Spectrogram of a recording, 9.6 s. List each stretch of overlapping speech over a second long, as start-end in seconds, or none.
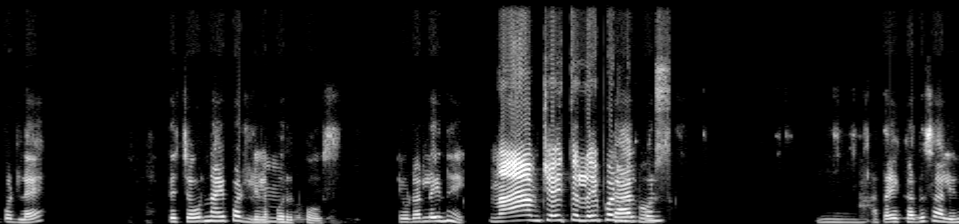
none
